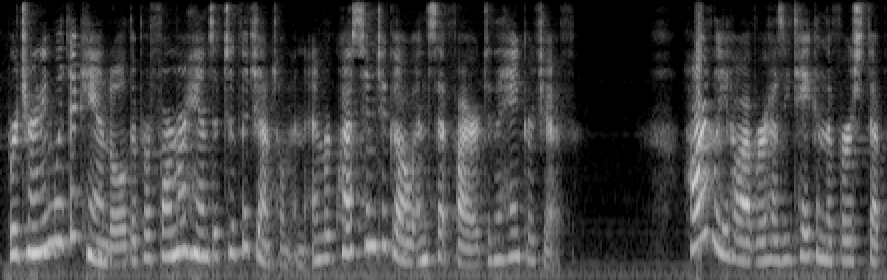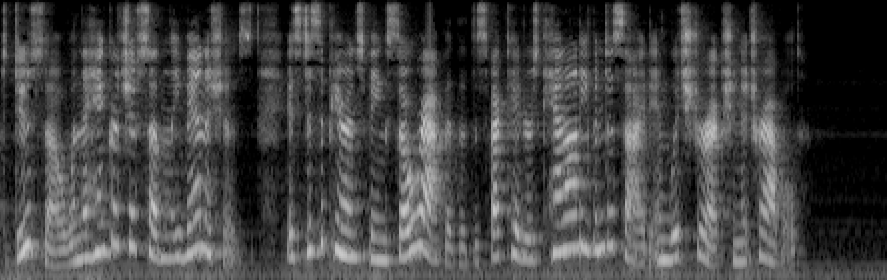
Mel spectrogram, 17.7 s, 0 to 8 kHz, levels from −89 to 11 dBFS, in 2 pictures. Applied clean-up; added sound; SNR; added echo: none; none; none; none.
